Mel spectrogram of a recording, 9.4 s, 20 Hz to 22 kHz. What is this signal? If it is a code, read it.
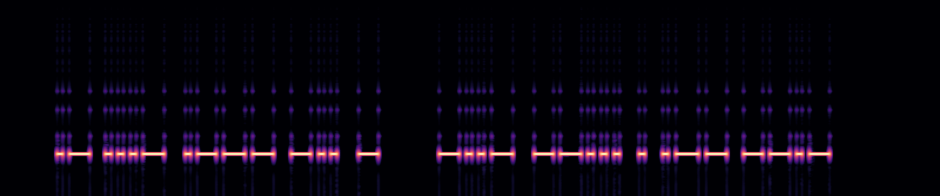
Morse code, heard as a keyed tone, hand-sent with a straight key, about 19 wpm, 820 Hz. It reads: AVJDT X7EWQ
